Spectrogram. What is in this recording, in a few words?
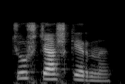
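"чуш-чашкерны", Komi, female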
